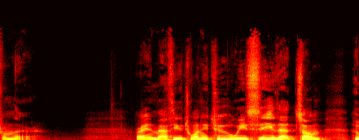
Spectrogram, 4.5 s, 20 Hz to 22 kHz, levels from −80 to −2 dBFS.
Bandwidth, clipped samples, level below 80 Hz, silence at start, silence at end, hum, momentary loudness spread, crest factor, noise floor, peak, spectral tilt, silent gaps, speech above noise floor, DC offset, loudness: 17.5 kHz; under 0.1%; -74 dBFS; 0 s; 0 s; none; 9 LU; 16 dB; -61 dBFS; -4 dBFS; -6 dB/octave; none; 43 dB; under 0.1%; -18 LUFS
